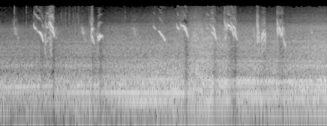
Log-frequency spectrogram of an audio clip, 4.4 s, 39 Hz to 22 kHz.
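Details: Several sparrows coming to be fed on the front approach of a Tenmangu shrine, 29 May 2020: sharp, high, downward-sweeping chirps, about nine of them at uneven intervals, some in quick pairs, over a steady low rumble of traffic.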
